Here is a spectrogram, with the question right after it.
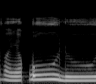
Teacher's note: قوف کو لمبا بھی تو کرنا ہے کیونکہ اس سے پہلے واؤ سے پہلے پیش ہے تو واؤ مدہ بن رہی ہے، اور لام میں بھی واؤ سے پہلے پیش ہے تو واؤ مدہ وَيَقُولُو، ٹھیک ہے۔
